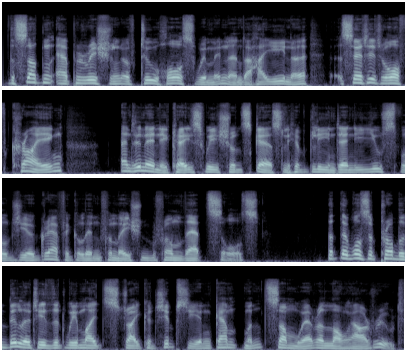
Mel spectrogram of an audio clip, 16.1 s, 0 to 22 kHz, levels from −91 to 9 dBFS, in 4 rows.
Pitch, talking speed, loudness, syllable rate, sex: 115 Hz, 170 wpm, -21 LUFS, 5.7 syllables/s, male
